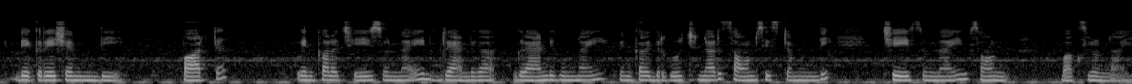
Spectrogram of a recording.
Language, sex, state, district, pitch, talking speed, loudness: Telugu, female, Telangana, Nalgonda, 190 Hz, 105 wpm, -31 LUFS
